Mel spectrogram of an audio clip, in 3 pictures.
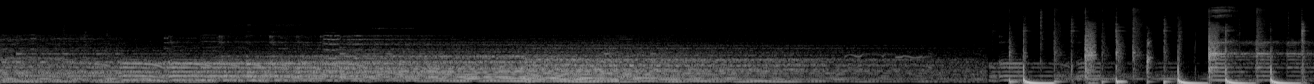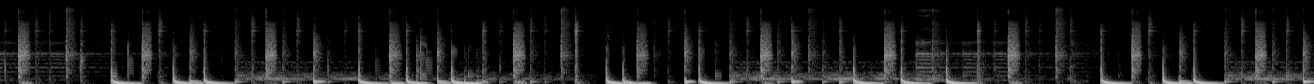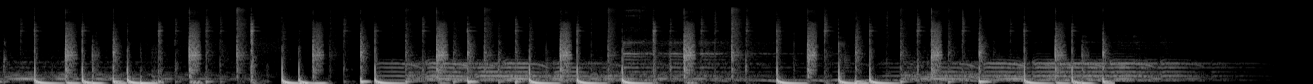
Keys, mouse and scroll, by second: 1.1 middle click, 1.1 f, 1.4-4.3 drag, 1.5 middle click, 2.2-3.4 middle drag, 3.9-4.9 middle drag, 4.6 shift+c, 4.7 f, 5.1 f, 5.3-12.8 drag, 6.1 f, 7.5-11.5 middle drag, 12.2-13.4 middle drag, 13.2 f, 13.5-15.3 drag, 15.3 middle click, 15.5-16.6 drag, 16.4 g, 16.6 middle click, 16.6 f, 17.4-18.9 drag, 18.0 middle click, 18.7-23.5 middle drag, 20.2 f, 20.5-27.1 drag, 22.8 f, 27.1-28.4 middle drag, 28.4 click, 29.2-30.9 middle drag, 30.8-31.9 typing, 31.0-32.3 middle drag, 32.0 click, 32.5 middle click, 32.7-34.3 middle drag, 35.4 ctrl+s.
